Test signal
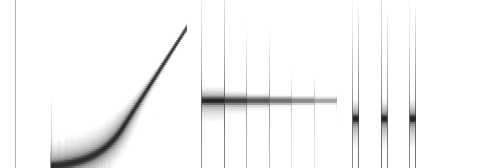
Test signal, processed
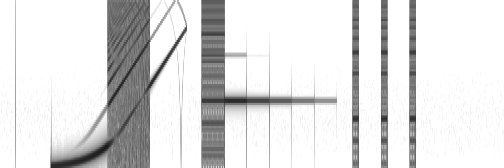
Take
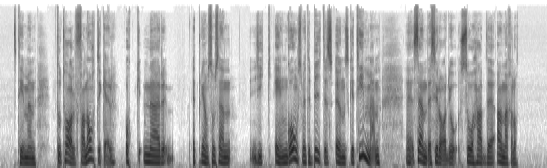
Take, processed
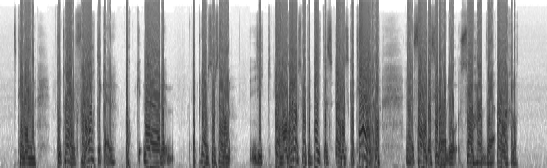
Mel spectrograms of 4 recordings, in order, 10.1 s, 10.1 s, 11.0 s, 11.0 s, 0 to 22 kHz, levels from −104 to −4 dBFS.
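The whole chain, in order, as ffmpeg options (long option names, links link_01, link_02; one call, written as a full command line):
ffmpeg -i in.wav -filter_complex "[0:a]asplit=2[link_01][link_02];[link_02]highpass=frequency=720:poles=1,volume=7dB,asoftclip=type=tanh:threshold=-12dB[link_03];[link_01][link_03]amix=inputs=2:normalize=0,lowpass=frequency=2600:poles=1,volume=-6dB,aeval=exprs='(mod(11.2*val(0)+1,2)-1)/11.2':channel_layout=same,volume=6.5dB" out.wav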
